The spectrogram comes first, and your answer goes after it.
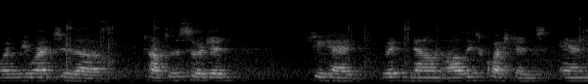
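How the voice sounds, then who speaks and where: With audible room echo and noticeable background noise, a woman with a fairly low pitch speaks at a fairly slow pace. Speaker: cancer patient. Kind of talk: testimony.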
